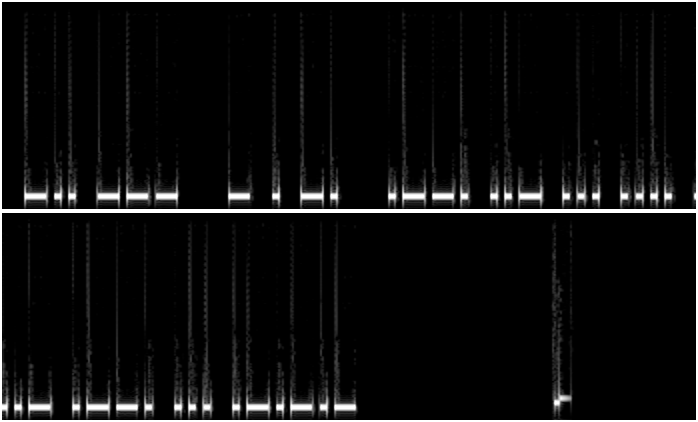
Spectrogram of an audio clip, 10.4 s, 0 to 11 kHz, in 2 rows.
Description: Morse code, heard as a keyed tone, about 22 wpm, 690 Hz. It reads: DO TEN PUSHUPS.
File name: practice / 22wpm / Easy Sentences with Hints - 22wpm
